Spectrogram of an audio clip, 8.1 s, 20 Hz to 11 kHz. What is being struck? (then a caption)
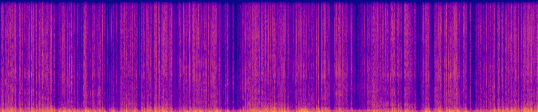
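Cylinder wrapped in coarse sisal rope. Fingertips and nails scratch along the fibres of a long cylinder wrapped in coarse natural sisal or jute rope, like a cat scratching post, held horizontally in front of the mic. The result is a steady, close, rough rasping that is heavy in the low end around 90 Hz with little high content, broken by brief quiet gaps between strokes.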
